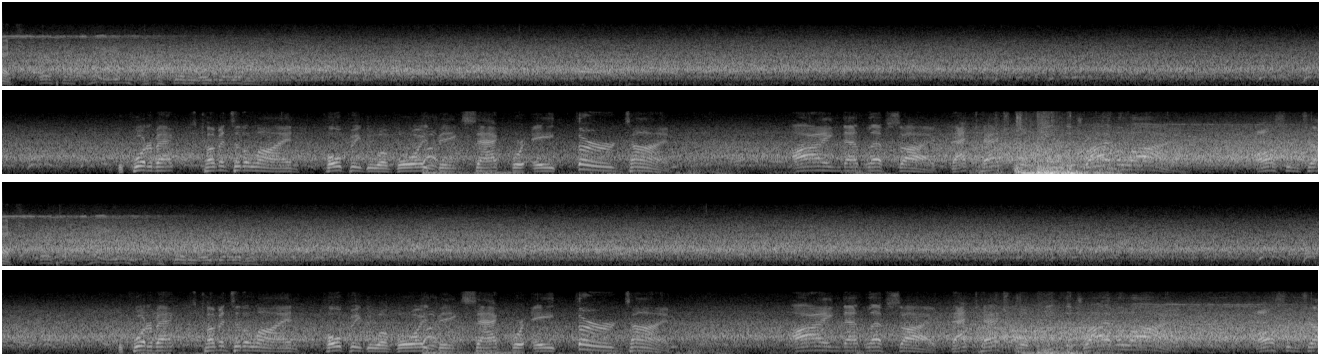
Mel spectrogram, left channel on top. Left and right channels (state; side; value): normal; both; correlation 0.51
